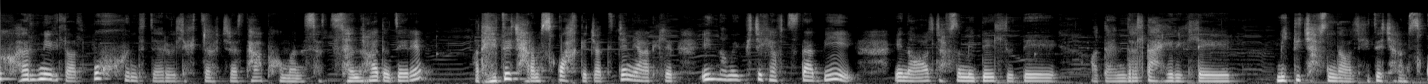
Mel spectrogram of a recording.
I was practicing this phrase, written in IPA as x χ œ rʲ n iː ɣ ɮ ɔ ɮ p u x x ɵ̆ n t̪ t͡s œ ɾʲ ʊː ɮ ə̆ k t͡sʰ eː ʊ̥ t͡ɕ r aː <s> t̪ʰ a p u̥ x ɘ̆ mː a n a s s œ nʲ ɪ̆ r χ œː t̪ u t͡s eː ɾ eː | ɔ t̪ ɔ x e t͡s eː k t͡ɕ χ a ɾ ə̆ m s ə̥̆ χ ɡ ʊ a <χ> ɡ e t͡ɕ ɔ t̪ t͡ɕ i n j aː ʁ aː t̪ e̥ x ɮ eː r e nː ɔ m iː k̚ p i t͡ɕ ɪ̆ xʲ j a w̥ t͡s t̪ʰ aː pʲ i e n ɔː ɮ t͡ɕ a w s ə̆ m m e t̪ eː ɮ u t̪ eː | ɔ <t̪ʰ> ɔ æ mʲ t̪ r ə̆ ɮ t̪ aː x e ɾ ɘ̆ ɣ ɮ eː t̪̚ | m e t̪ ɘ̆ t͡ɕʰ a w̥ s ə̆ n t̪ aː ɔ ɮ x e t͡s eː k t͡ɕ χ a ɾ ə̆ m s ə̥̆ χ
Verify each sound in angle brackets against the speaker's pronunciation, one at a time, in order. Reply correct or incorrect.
correct, correct, incorrect

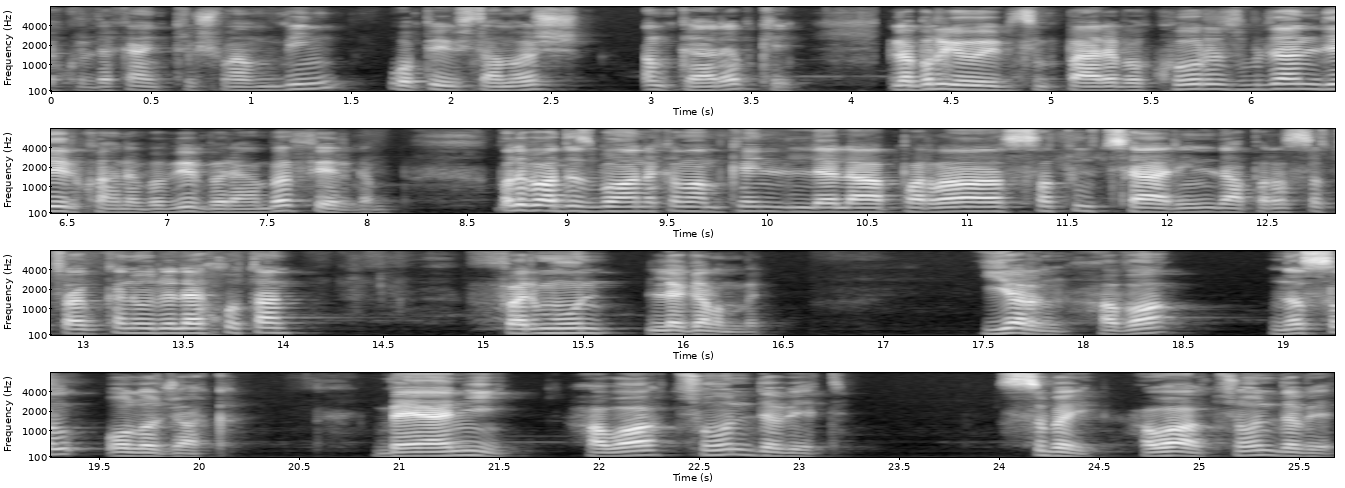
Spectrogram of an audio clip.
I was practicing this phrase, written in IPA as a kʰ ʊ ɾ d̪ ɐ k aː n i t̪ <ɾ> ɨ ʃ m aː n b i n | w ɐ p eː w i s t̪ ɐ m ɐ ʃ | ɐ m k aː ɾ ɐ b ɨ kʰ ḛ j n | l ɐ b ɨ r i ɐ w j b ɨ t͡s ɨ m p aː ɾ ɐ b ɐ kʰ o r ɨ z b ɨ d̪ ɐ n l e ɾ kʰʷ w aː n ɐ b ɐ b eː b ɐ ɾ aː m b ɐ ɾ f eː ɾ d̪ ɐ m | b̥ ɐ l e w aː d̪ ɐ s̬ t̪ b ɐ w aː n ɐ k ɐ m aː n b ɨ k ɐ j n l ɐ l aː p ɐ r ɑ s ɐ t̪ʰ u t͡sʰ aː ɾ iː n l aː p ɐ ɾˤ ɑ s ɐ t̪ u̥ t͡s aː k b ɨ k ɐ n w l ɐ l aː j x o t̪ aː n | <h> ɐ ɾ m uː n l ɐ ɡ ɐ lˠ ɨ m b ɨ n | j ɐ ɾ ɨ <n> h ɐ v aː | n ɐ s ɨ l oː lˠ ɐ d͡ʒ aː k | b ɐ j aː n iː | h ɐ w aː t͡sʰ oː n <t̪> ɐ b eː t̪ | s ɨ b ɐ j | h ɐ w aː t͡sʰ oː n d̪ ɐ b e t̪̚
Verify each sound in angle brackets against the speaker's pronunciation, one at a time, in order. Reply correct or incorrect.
correct, incorrect, correct, incorrect

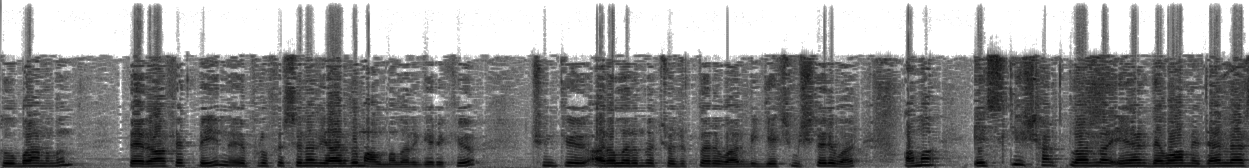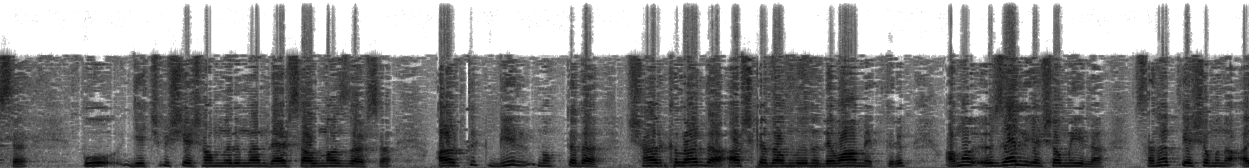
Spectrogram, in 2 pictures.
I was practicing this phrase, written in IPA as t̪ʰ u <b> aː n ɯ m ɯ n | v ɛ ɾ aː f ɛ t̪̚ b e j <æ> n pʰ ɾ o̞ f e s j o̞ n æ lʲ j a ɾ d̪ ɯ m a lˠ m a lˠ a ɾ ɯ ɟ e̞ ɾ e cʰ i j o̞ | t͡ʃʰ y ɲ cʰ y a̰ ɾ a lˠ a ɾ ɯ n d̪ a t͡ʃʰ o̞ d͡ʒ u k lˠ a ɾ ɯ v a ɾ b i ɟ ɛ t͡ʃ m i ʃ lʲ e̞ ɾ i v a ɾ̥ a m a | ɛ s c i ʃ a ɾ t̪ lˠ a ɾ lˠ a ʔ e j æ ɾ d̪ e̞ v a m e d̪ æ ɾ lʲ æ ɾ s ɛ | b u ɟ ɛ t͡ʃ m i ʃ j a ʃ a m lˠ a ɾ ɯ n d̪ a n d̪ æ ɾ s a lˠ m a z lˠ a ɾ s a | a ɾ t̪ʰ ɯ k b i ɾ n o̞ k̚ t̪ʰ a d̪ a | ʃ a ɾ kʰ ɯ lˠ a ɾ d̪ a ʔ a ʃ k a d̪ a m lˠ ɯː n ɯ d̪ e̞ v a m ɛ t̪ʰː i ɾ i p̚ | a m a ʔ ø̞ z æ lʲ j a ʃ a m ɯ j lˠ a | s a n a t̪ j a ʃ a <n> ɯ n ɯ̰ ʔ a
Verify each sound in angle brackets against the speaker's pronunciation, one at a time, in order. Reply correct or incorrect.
correct, incorrect, incorrect

